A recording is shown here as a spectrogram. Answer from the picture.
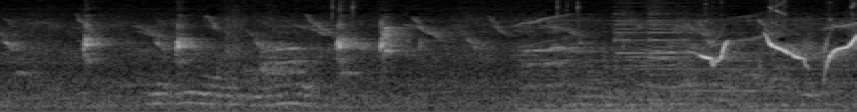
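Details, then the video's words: Bimoli song recorded as a master for young birds learning to sing: spaced short, bright chirps at first, then louder, longer swooping whistles that rise and dip near the end. "suara burung gacor burung bimoli trotol"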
